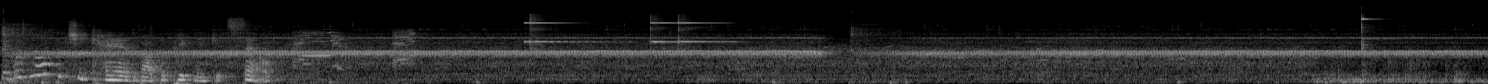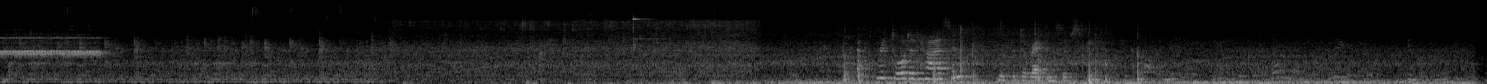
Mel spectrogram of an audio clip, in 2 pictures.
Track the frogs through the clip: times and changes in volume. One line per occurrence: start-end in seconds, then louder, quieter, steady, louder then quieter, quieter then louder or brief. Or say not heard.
0.0-15.9 steady.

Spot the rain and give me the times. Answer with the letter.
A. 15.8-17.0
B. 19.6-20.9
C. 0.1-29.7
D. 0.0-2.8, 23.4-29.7
C.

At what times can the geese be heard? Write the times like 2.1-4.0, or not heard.
2.9-4.2.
